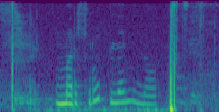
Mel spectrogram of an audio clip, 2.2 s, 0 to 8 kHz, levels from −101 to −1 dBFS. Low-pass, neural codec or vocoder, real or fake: 7.2 kHz; none; real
